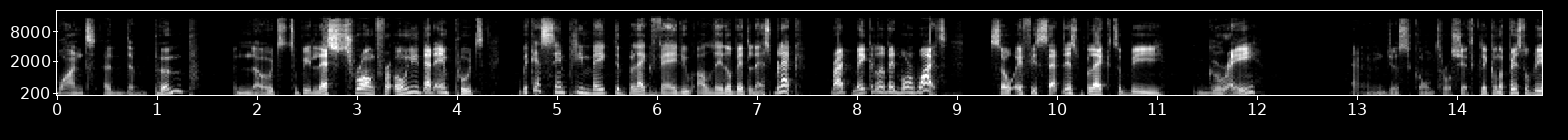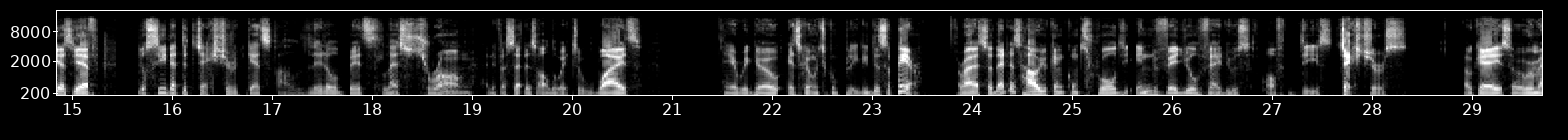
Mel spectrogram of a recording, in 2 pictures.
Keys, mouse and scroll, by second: 1.3 middle click, 3.3 middle click, 9.8 click, 13.6 middle click, 14.1 middle click, 14.6 ctrl+shift+click, 16.9 middle click, 17.4 middle click, 19.4 click, 20.5 click, 21.3 click, 23.5 click.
